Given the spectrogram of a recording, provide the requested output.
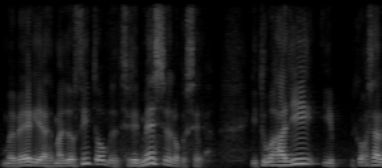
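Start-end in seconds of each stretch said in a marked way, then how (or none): none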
